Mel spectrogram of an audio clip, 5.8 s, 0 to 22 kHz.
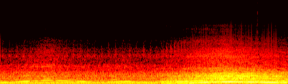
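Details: Toyota Hilux 2018 diesel, cylinder 1 misfire (P0301) after injector replacement: lumpy, uneven idle with a wavering beat that persists as revs rise; new injector not yet coded, smoothed out after programming.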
